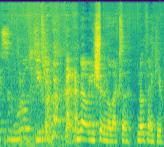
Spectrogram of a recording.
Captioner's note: laughing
